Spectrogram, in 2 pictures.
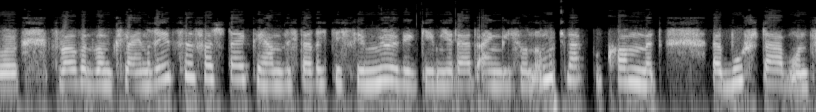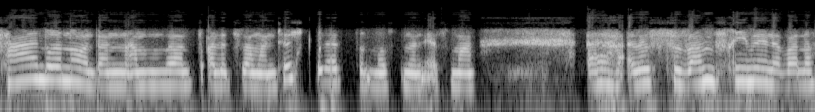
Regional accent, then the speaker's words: Netherlands; meine Familie, also wir kommen aus Holland

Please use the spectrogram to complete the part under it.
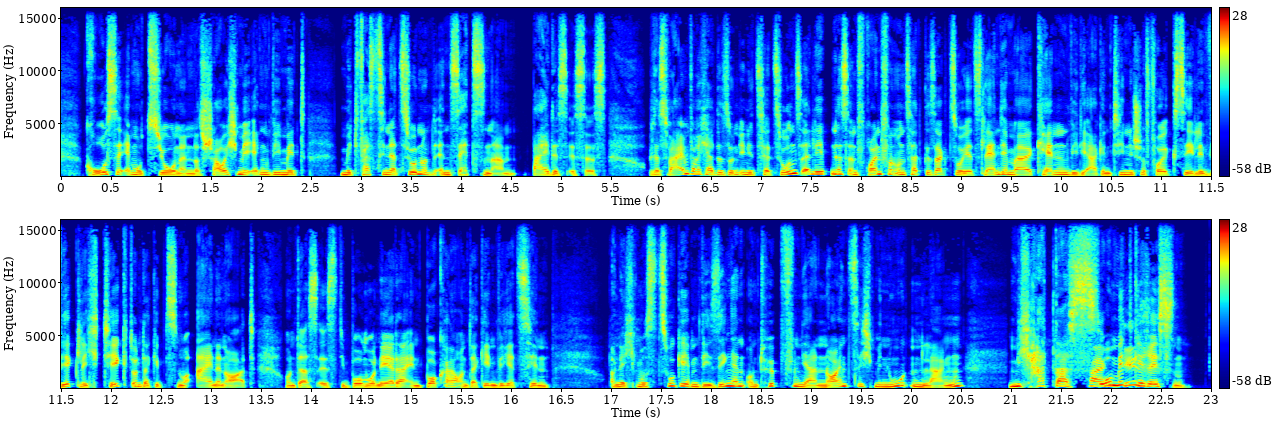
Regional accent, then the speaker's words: Karlsruhe, Baden-Württemberg, Germany; moved away as an adult; Wurzeln, die sind nicht dort. Ich habe Karlsruhe mit 19 verlassen. Ich habe kein Heimatgefühl dort.

